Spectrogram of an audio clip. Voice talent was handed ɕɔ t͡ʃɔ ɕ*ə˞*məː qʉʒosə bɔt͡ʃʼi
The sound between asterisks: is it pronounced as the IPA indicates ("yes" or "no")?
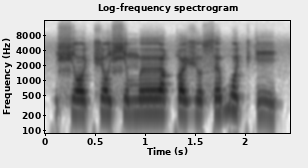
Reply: no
